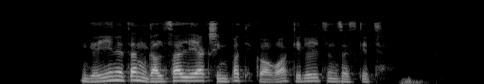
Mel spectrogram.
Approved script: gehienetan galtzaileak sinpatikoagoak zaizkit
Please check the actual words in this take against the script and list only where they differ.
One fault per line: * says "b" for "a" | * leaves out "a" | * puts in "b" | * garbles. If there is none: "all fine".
* puts in "iruditzen"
